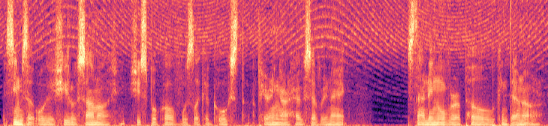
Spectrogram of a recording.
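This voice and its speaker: A man with a sharp, very bright voice reads a visual novel aloud in an amateur let's play style. His pitch range is fairly narrow and his voice has some gravelly creak. He tends to trip over words and go back over them. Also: monotone, brisk, slight background noise. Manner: stumbles over words and rereads lines; casually foul-mouthed when reacting. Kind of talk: amateur read-aloud narration with off-the-cuff reactions.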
